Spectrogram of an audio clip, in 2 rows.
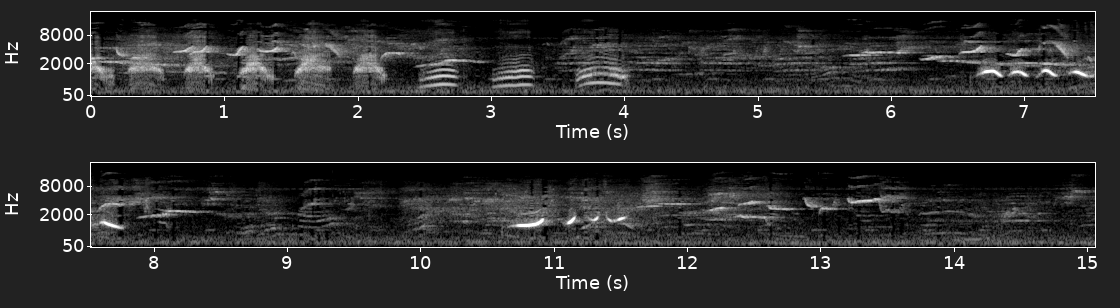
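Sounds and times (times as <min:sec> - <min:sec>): myna whistling and chirping: 0:06.4 - 0:08.1, 0:10.6 - 0:11.6.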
